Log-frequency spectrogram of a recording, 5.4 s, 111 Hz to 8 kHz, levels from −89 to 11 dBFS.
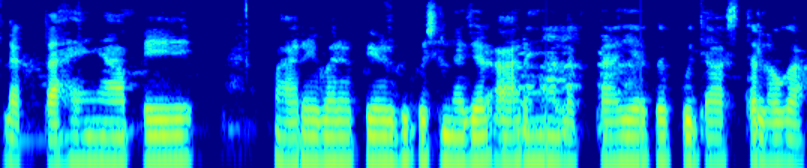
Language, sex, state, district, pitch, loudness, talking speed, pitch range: Hindi, male, Jharkhand, Jamtara, 125 Hz, -36 LUFS, 220 wpm, 120-125 Hz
